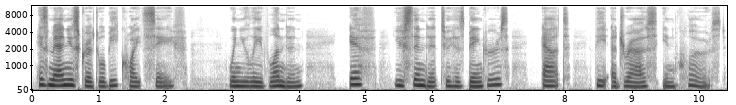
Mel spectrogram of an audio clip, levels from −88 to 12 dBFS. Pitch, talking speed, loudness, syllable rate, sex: 190 Hz, 120 wpm, -18 LUFS, 3.6 syllables/s, female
